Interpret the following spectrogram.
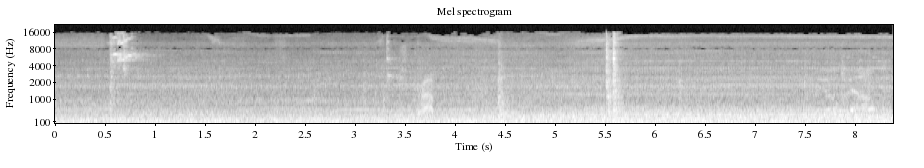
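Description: Diesel engine of a Merlo P27.6 Plus compact telehandler running steadily while it lifts a mower conditioner. A few sharp clicks and knocks come over the engine sound.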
